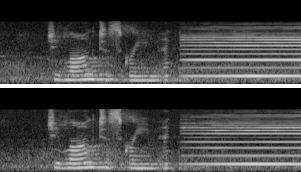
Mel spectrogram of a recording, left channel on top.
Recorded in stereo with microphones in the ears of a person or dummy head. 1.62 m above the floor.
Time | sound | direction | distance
0.5 | a woman speaking | 10° right (ahead or behind) | 2.5 m
1.8 | a violin | 85° left | 5 m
